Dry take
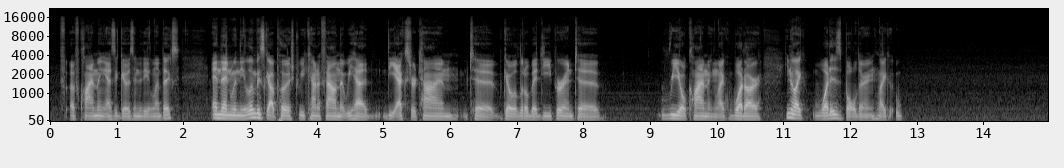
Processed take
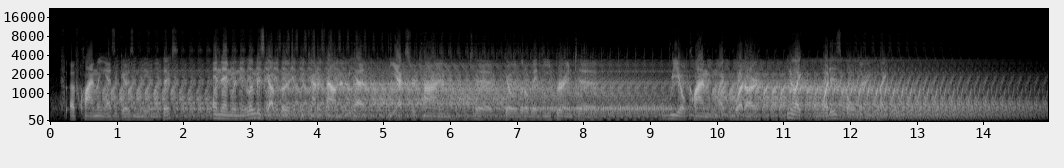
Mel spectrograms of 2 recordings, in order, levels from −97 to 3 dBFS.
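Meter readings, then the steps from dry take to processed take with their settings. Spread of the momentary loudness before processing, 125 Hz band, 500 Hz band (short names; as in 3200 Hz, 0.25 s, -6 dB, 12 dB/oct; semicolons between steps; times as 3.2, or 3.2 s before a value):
12 LU, -19.5 dB, -7.5 dB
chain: swelling echo 0.128 s, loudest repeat 5, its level -12.5 dB; one-sided clip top -20 dBFS; auto-wah 620–1300 Hz, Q 2.3, up, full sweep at -23.5 dBFS; gain +3.5 dB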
